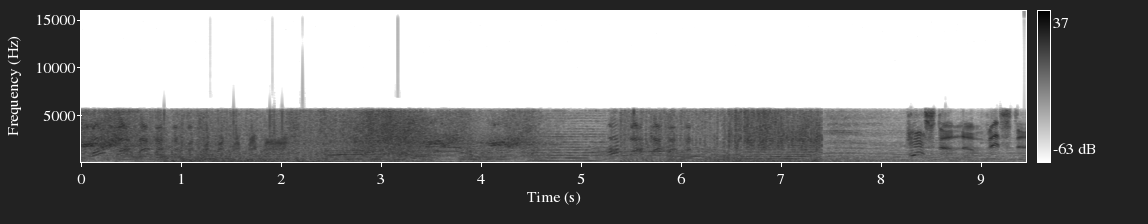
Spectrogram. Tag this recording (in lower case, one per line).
duck
music
quack
animal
